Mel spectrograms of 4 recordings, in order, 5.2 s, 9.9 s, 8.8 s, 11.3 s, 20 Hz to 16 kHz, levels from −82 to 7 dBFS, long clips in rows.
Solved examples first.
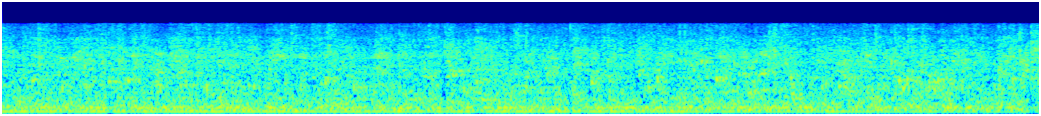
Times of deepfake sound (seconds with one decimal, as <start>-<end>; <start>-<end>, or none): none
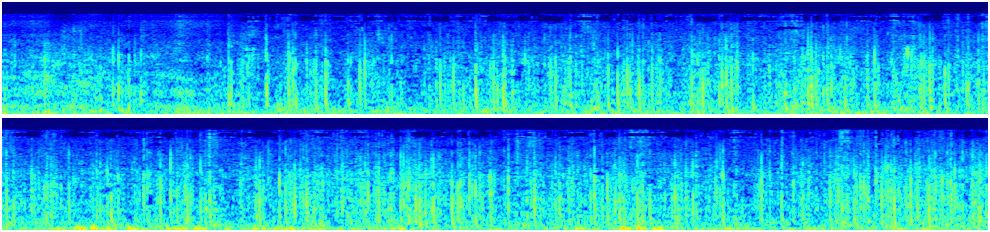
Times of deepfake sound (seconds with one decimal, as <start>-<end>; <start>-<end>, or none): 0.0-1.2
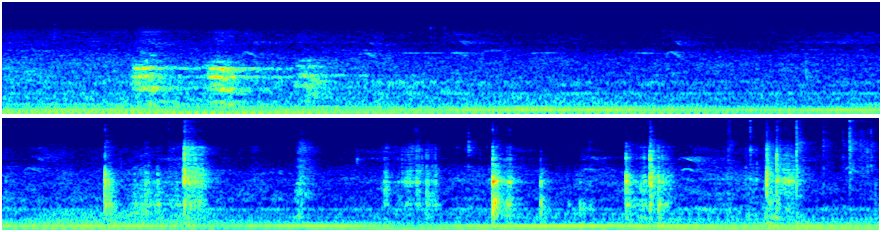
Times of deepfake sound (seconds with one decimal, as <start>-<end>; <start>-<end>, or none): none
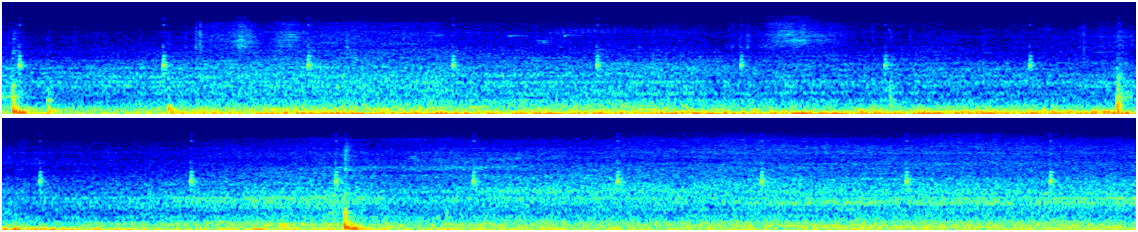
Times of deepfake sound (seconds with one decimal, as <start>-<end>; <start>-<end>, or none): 6.0-7.7

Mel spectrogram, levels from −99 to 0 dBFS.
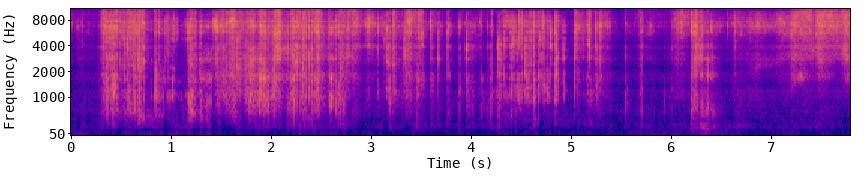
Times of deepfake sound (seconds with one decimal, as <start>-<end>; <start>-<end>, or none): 0.0-0.5; 1.2-4.3; 5.2-7.8

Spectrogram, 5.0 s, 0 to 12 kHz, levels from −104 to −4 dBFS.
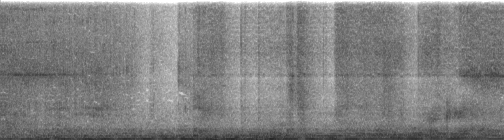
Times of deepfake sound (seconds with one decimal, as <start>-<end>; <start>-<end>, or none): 1.9-5.0

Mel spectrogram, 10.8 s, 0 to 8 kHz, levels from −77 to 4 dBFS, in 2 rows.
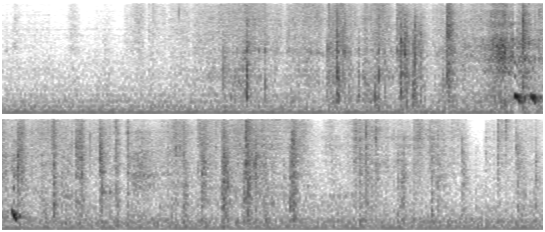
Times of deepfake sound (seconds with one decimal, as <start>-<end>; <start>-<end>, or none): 3.6-7.5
